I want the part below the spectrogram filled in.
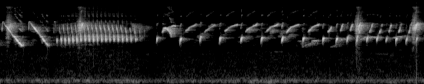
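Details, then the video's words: Vigorous canary singing, used to encourage young birds to roll: quick downslurs, a loud rolling trill, then a long chain of short clipped notes repeated rapidly with occasional bright peaks. "PANCINGAN BURUNG KENARI GACOR EFISIEN AGAR PAUD CEPAT NGEROL TAJAM & PECAH SUARA"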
